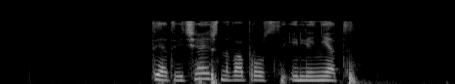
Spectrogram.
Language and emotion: Russian, angry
